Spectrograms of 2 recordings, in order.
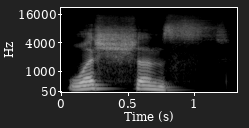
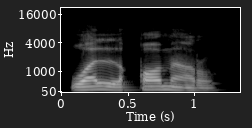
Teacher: Pada contoh pertama saya benar-benar menghilangkan al hamzah wasal ditambah lam. Sedangkan yang kedua, saya hanya mengabaikan hamzah wasal dan tetap mengucapkan lam karena yang pertama adalah alif lam syamsiyah dan yang kedua adalah alif lam qamariyah.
